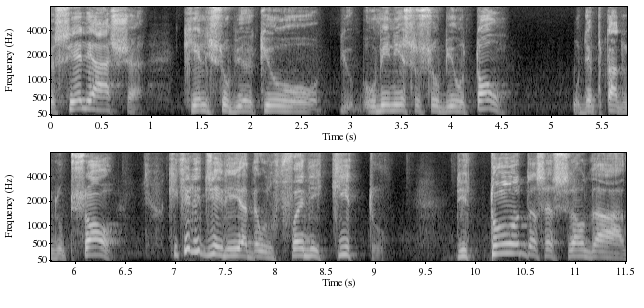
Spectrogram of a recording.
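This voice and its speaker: A male political commentator with a high voice that swings widely in pitch. He talks with scornful indignation and presses rhetorical questions. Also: darkish tone. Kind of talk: heated opinion commentary.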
